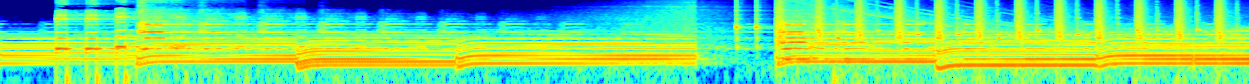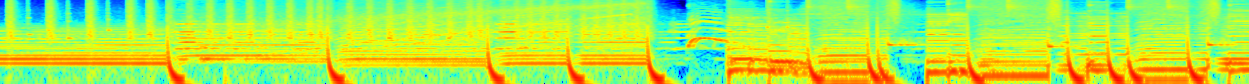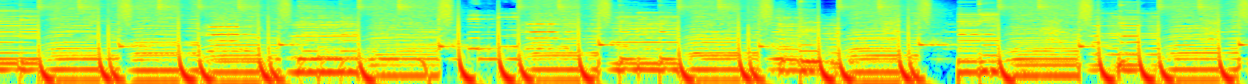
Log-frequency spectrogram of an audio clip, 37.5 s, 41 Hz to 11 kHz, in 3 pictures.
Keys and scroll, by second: 0.5 ctrl+alt+z, 21.8 ctrl+t, 24.4 Return.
